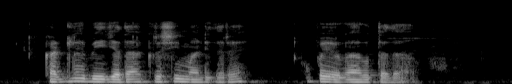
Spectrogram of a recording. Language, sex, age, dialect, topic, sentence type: Kannada, male, 25-30, Coastal/Dakshin, agriculture, question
